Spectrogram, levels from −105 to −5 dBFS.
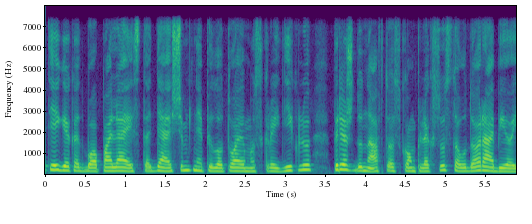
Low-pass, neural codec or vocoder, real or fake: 7.2 kHz; none; real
